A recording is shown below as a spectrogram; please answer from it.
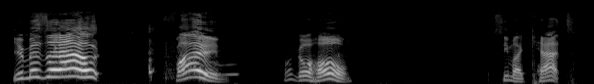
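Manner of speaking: very loud, high-pitched, woeful, sad and lonely. Joking about the lonely man at the bar, acting out his words: imitating a sad, lonely man. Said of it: "the last words of the sad, lonely man".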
